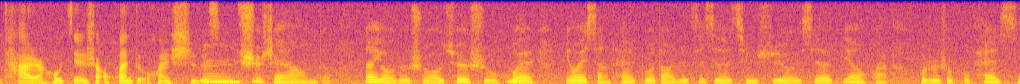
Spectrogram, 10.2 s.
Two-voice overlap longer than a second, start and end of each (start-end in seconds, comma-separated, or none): none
